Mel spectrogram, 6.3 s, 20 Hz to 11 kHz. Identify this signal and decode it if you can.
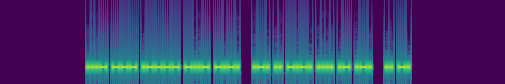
Morse code, heard as a keyed tone, about 43 wpm, 700 Hz. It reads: VO1XC RICHAR IN
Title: K1USN SST QSO Practice - 45wpm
